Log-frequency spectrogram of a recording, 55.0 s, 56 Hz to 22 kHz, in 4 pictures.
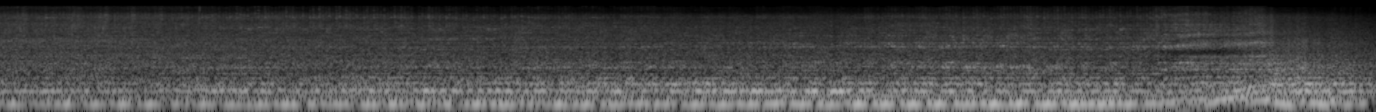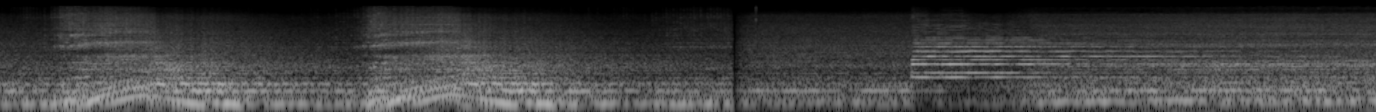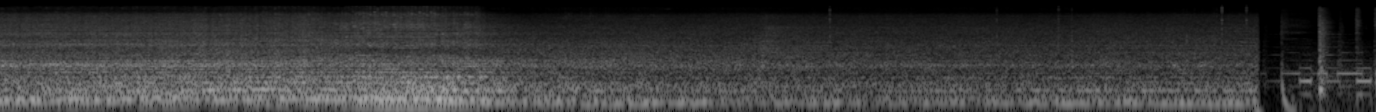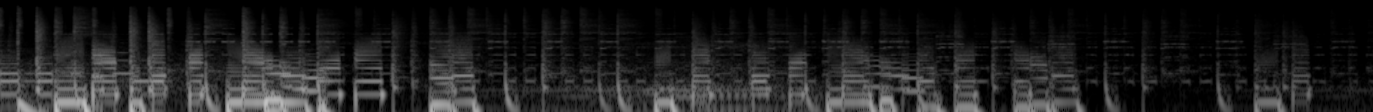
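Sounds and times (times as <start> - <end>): car engine idling and revving: 0.0 - 23.0, 23.9 - 40.2, 46.9 - 52.1
car horn: 22.8 - 27.0.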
